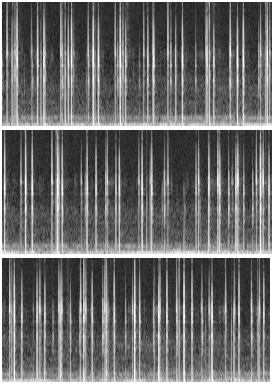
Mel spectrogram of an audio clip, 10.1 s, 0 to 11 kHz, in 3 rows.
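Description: Long purple nails tap and scratch the silver metal mic capsules of a Tascam DR-05 handheld recorder with a cable plugged in. Rapid, dry, bright clicks and scratchy patters follow each other irregularly, each cutting off instantly with no ring, over a faint low rumble.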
